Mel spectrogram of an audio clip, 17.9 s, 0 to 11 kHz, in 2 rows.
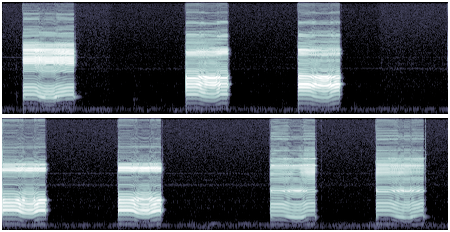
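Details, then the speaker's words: Seven separate buzzy, mechanical vowel sounds from a button-activated electrolarynx sound source, connected in turn to each VTM-T20 acoustic-tube vocal-tract model based on simplified Chiba and Kajiyama vocal-tract shapes. "the next sound source is an electro larynx this electro larynx produces a sound when the button is pressed now it will be connected with each one of the models"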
